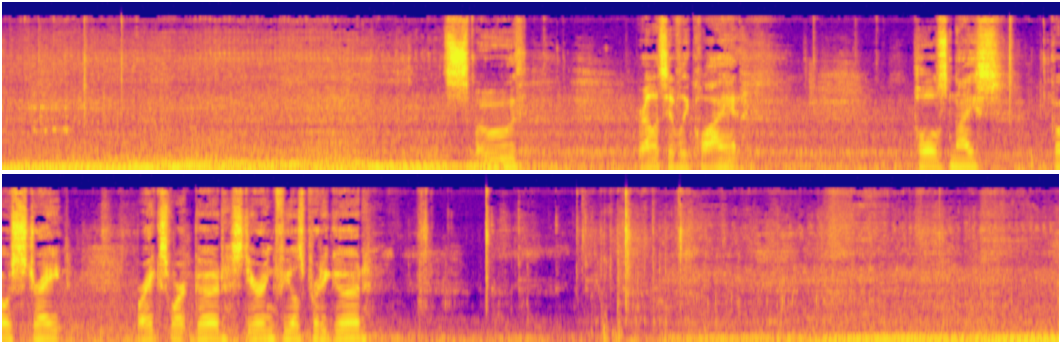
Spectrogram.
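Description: A car engine hums steadily while driving, growing louder at the start and end.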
